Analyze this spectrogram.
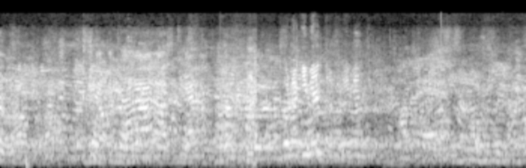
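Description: A group of men and women chat and laugh together, close by.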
